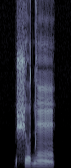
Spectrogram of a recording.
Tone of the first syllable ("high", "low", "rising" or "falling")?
low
